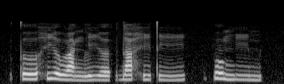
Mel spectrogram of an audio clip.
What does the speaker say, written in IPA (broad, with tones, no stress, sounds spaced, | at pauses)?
t̪ ɤː˧˥ h i˥˨ ə̯ ʋ a˧˩ ŋ l i˧˩ ə̯ | d a˧ h i˧˩ t̪ iː˩˧ | p o˥˨ ŋ iː˧˩ m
